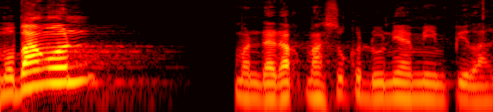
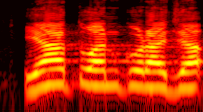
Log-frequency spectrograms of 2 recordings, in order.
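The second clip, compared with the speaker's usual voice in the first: high, loud answer; raised, respectful holler; calling reply; 7 semitones higher, 9 dB louder than usual. Acted. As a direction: call back dutifully to the king. Daud menyahut raja dari jauh.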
